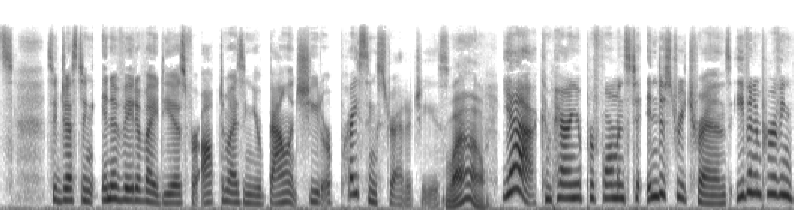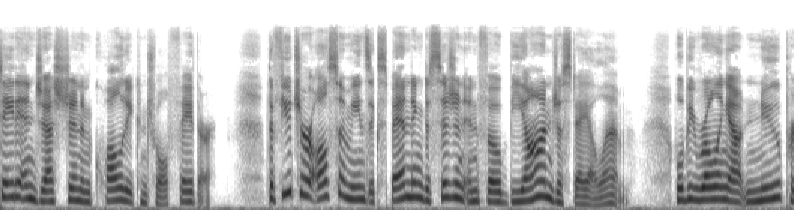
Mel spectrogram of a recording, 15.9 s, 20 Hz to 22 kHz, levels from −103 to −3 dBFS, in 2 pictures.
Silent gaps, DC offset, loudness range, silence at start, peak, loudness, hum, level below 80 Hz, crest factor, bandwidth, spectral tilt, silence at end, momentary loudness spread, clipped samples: none; under 0.1%; 4 LU; 0 s; -6 dBFS; -28 LUFS; none; -54 dBFS; 22 dB; 13 kHz; -4.5 dB/octave; 0 s; 9 LU; under 0.1%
